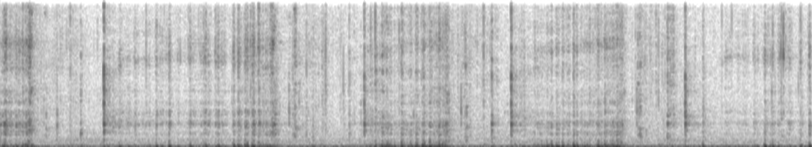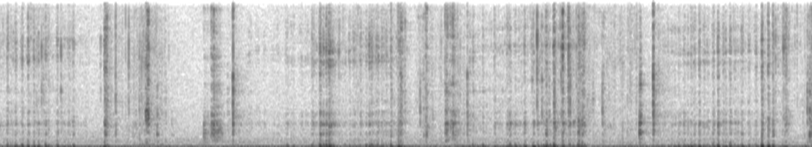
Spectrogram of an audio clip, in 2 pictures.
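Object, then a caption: Bar of soap cut with a knife blade. A solid, dry, pink rectangular bar of soap is held in the hand and cut and shaved with a utility knife blade, peeling off curls. Repeated crisp scraping strokes come in bursts, with short bright clicks over a dull low rumble.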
